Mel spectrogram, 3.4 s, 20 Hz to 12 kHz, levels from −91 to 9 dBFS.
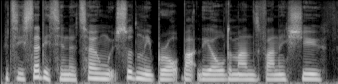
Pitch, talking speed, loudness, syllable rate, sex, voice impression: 165 Hz, 285 wpm, -16 LUFS, 6.5 syllables/s, female, feminine, middle-aged, tensed, clear, fluent, intellectual, calm, reassuring, elegant, slightly strict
